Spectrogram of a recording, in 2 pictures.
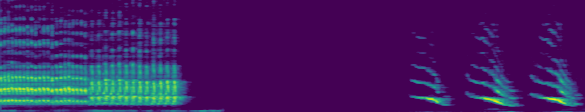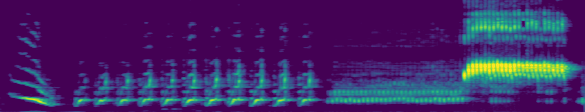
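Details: Waterslager canary singing for training: a rolling trill, then a series of falling liquid water-like notes, a rapid run of bubbling repeated notes, a buzzy roll, and a final high shrill trill, in a quiet indoor setting.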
